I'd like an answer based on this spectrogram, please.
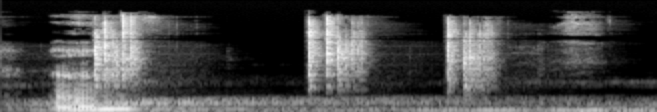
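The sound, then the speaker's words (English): Dice clatter on a table during a damage roll in a tabletop role-playing game. A few short, bright rattling bursts are spaced apart, and a brief voice is heard at the start. “let us roll the damages. I didn't prep my dice.”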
